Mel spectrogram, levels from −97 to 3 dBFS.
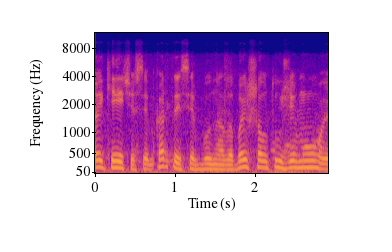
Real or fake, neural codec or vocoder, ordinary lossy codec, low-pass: fake; codec, 16 kHz, 6 kbps, DAC; Opus, 24 kbps; 7.2 kHz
